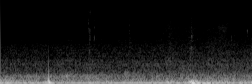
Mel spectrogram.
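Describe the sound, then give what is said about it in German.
Car driving on a road toward a motorway on-ramp to Kiel, a continuous low engine and tyre rumble with two soft thumps standing out along the way. “ich muss mal kurz gucken, dass ich hier die richtige Auffahrt treffe. Denn das ist ja alles nicht ganz so einfach. Ich glaube, wenn ich Richtung Kiel fahre, ja, soll ich auch, dann klappt's.”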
